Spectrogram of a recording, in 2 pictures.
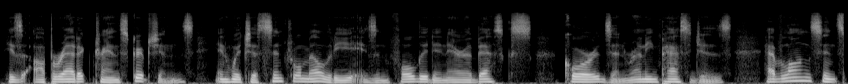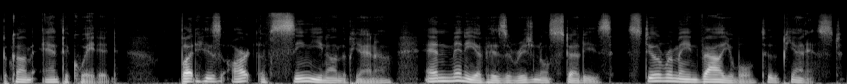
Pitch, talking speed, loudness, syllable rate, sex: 110 Hz, 145 wpm, -19 LUFS, 5.0 syllables/s, male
